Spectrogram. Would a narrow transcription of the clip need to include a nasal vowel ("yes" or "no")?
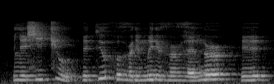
no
